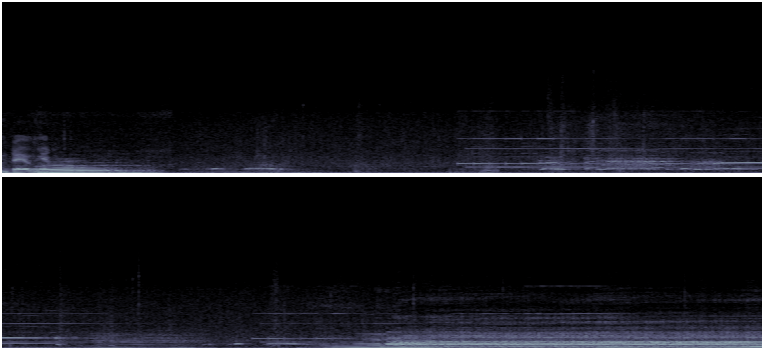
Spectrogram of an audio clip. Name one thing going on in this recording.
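Cattle hooves shuffle on soft dirt.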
